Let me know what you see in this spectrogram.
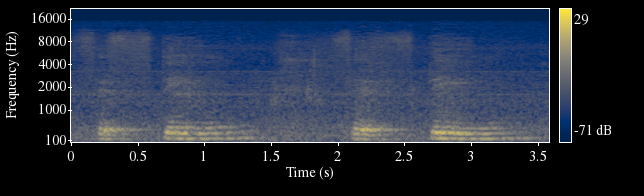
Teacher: this is an unaspirated T and this again is very very common in English pronunciation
